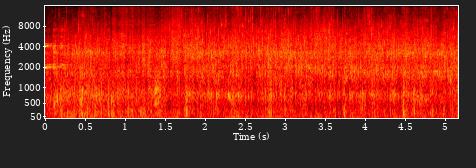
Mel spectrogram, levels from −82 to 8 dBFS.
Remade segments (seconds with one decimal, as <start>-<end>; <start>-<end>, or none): 0.8-1.7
